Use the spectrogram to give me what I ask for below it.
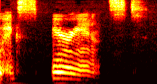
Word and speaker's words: experienced: So if you've, and then over here do experienced. Experience. So instead of experienced, because with the ed ending, T. Experience ends in a voiceless sound, right? So we're going to do the voiceless T at the end.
